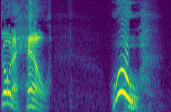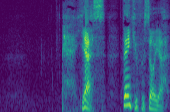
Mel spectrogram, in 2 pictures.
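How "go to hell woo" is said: slow, loud taunt then whoop; triumphant shout. Real, not acted. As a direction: spit it at the enemy. Final hit celebration.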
